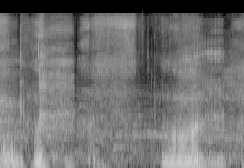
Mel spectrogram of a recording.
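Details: Indoors, Ruby the pet pig, excited and playing, makes a low snorting grunt: a brief huff early on, then a longer rough grunt near the end, with quiet room noise between.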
